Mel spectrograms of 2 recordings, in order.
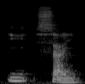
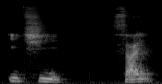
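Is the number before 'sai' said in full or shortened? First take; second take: shortened; full. First: The number is shortened and runs into 'sai'. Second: The number is said in full as 'ichi'. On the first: The speaker calls it right. "on va dire i sai" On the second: The speaker calls it wrong. "on va pas dire ichi sai"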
